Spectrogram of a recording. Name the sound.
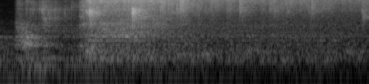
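shower water running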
